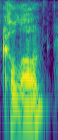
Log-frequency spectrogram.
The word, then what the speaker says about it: Köln: The Köln Concert pronounced Cologne uh as in Cologne, Germany uh from Keith Jarrett.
